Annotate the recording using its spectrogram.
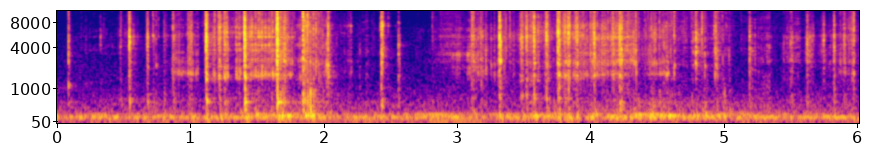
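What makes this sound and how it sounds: A metal utility-knife blade scrapes and carves a hand-held bar of dry, yellow-green mottled recycled soap as powdery crumbs fall. Quick, irregular dry scratches and crisp ticks are heard, bright and high with almost no low end. The sound is quiet and close, and the strokes end sharply without ringing.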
